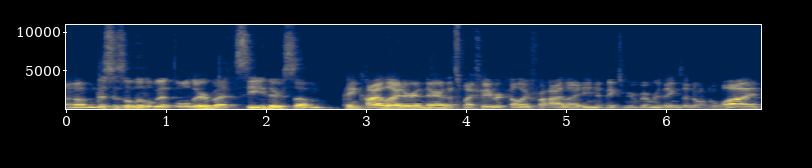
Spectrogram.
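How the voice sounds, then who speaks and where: The speech rushes along at a very fast pace with fairly even intonation. Audible room echo surrounds it. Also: man. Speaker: personal development vlogger. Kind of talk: casual vlog monologue. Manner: hesitant, many fillers.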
